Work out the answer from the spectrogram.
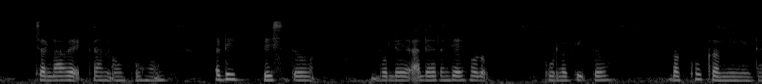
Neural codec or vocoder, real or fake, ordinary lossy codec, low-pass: codec, 16 kHz, 4 kbps, FreqCodec, smaller model; fake; none; none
